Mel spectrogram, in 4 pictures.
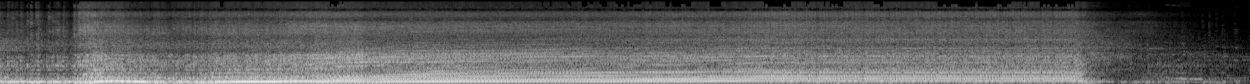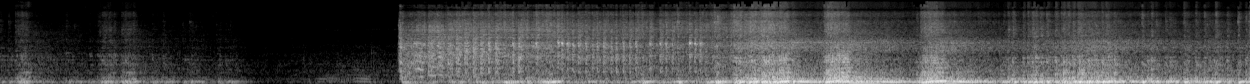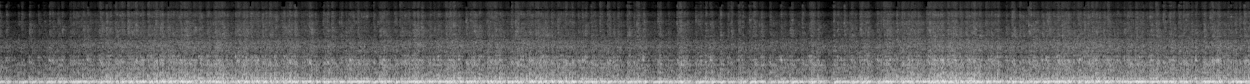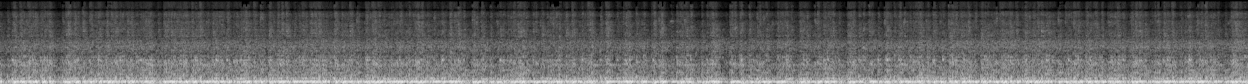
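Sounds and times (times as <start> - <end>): turbocharged engine revving: 0.0 - 14.8, 16.5 - 49.9.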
